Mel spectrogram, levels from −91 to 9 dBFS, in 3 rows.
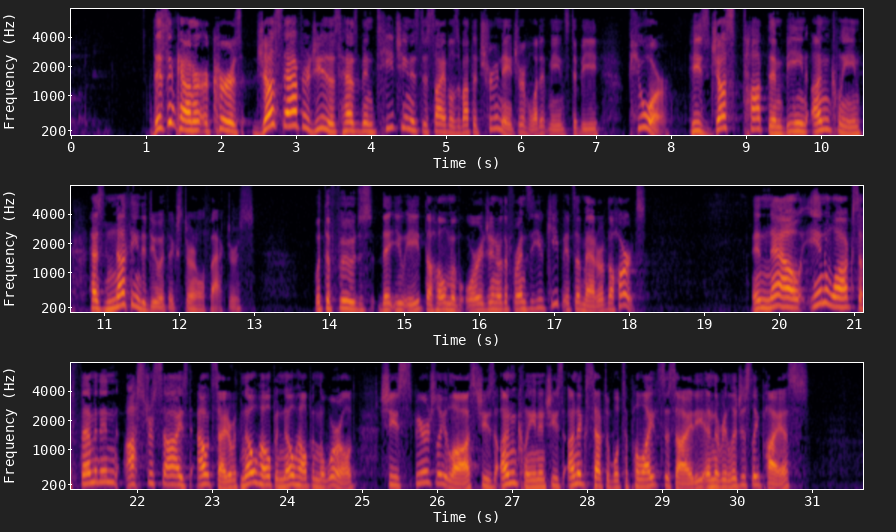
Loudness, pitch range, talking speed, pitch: -26 LUFS, 155-215 Hz, 170 wpm, 185 Hz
